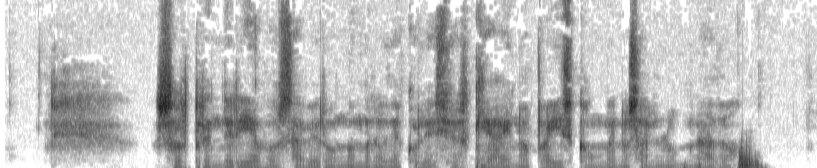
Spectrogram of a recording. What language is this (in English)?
Galician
